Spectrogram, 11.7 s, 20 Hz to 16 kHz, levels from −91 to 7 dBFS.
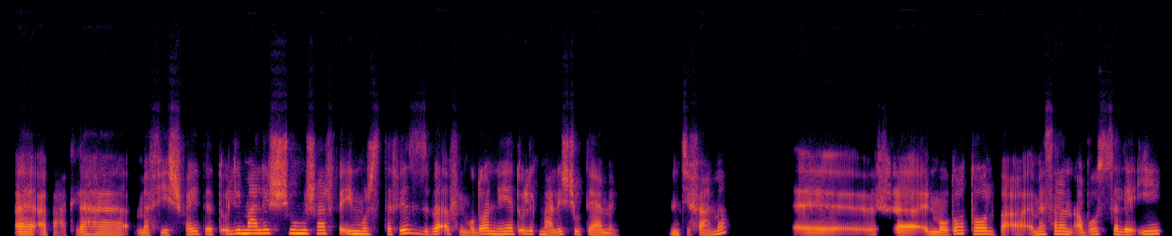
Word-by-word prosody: آآ، 175 - +5
أبعت 150 -4 -1
لها 165 -1 0
مفيش 145 0 -2
فايدة، 180 0 -1
تقُول 205 - -3
لي: 230 - +2
"معلش" 235 +1 +4
ومش 230 -1 +3
عارفة 225 0 0
إيه، - - +1
المستفِز 195 +2 +1
بقى 190 +3 +3
في - - -9
الموضوع 180 +4 +1
إن 195 -2 +1
هي 195 +2 +2
تقُول 200 - 0
لِك 205 -1 -4
معلش 175 +2 -1
وتعمل، 155 -7 -1 0.5
أنتِ 155 -1 -4
فاهمة، 160 - -1 0.7
آآ 475 - -1 0.2
فالموضوع 210 - +3
طال 200 -3 +2
بقى، - - -1
مثلًا 190 +2 0
أبُص 170 +6 -2
ألاقي 190 +3 +1
185 Hz, 155 wpm, -24 LUFS, 160-215 Hz, 0.7 s, آآ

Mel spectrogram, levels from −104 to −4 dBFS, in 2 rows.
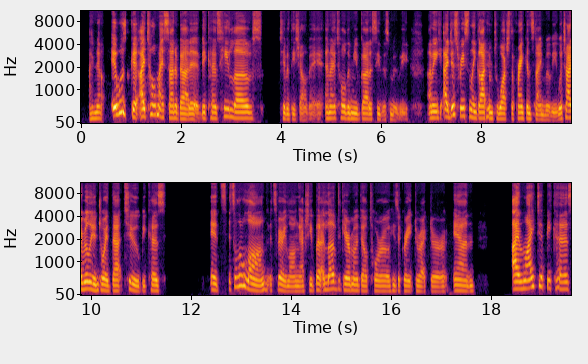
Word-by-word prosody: I 160 - -5
know, 170 0 -1 0.2
it - - +12
was 345 -2 +6
goo 210 - +5
I 220 - +8
told 280 +3 -1
my 270 - +3
son 180 -2 0
about 155 -3 +1
it 155 - 0
because 170 -1 -3
he 230 -1 -1
loves 175 - +1 0.4
Timothée 150 -3 -4
Chalamet, 275 +1 -11
and 170 0 -1
I 170 - 0
told 175 -1 -2
him 165 0 0
"You've 155 -2 -1
gotta 155 -1 -2
see 150 0 -6
this 130 0 -12
movie," 145 - -10 0.4
I 175 - -3
mean, 185 0 +2
I 210 -2 +5
just 260 0 +3
recently 225 -5 +2
got 175 -1 +3
him 170 - 0
to 165 - -10
watch 155 -1 0
the - - -6
Frankenstein 160 -5 0
movie, 130 -4 -6
which 160 +4 0
I 190 -1 +6
really 210 -1 +4
enjoyed 170 -3 +1
that 155 -1 -1
too 165 -8 -1
because 160 - -3 0.9
it's 180 -4 -2
it's - - -10
a 270 - -1
little 300 -1 +1
long, 175 -3 0
it's 170 - -12
very 170 -5 +1
long, 145 0 -5
actually, 150 +3 -6
but 180 +2 -1
I - - -1
loved 205 +4 -2
Guillermo 170 -2 0
del 155 -2 -5
Toro, 150 -1 -5
he's 160 -1 -9
a 160 - -4
great 150 -2 -4
director, 140 -1 -6
and 155 -2 -3 0.8
I 210 +1 +8
liked 235 +7 +1
it 275 -2 -1
because, 205 -3 -4
170 Hz, 210 wpm, -23 LUFS, 155-205 Hz, 0.9 s, it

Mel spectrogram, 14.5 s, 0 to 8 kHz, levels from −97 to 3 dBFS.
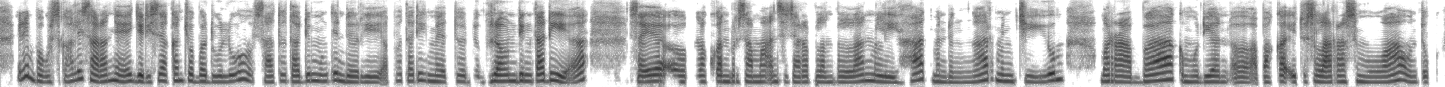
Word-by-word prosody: Ini 370 - +1
bagus 200 -6 -1
sekali 215 +7 -2
sarannya 215 -4 +3
ya 215 - +2
jadi 185 - 0
saya 220 +3 +4
akan 225 +2 -1
coba 205 -1 -1
dulu 205 +6 -3
1 190 +3 -3
tadi 195 +2 -1
mungkin 220 +1 -2
dari 180 -2 -3
apa 220 - -11
tadi? 220 0 -5
Metode 195 -1 -5 0.2
grounding 210 +1 +2
tadi 220 -5 +5
ya? 240 +5 +2 0.5
Saya, 200 +3 +4
eee, 195 -2 -1
melakukan 195 0 -1
bersamaan 190 -1 0
secara 185 -1 0
pelan-pelan, 185 +3 -3
melihat, 195 +6 0
mendengar, 180 +5 -3
mencium, 205 +3 0 0.4
meraba, 200 +6 +4
kemudian, 190 -2 -2
eee, 175 -1 -3
apakah 185 +3 0
itu 195 +1 +1
selaras 195 +1 +3
semua, 185 +6 0
untuk, 185 -1 -8
195 Hz, 155 wpm, -24 LUFS, 185-215 Hz, 0.5 s, tadi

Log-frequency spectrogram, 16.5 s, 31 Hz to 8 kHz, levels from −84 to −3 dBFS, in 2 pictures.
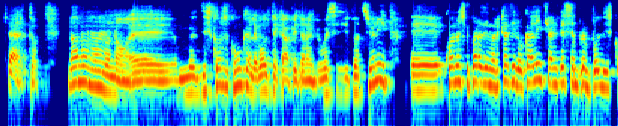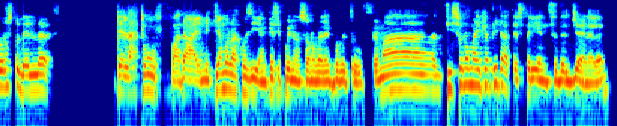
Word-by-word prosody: Certo, 105 0 -3 0.3
no, 200 +2 +1
no, 220 0 +2
no, 185 -3 +2
no, 150 -3 +2
no, 115 -5 +2
ehm, 115 +3 +1
il 135 - 0
discorso 150 +7 -1
comunque 190 +2 0
alle 130 - +1
volte 145 -1 0
capitano 120 -1 -1
anche 115 0 -1
queste 130 +1 -2
situazioni. 145 - -1 0.3
Ehm, 150 0 +1
quando 210 +5 +1
si 220 -3 -2
parla 220 +1 +2
di 205 - +1
mercati 205 +4 0
locali 215 +6 +1
c'è 230 -4 -1
anche 195 +1 0
sempre 205 -2 0
un 185 - +1
po' 175 +2 +1
il 180 - 0
discorso 180 +2 0
del 150 0 +1 0.8
della 140 -2 0
truffa 140 -6 -3
dai, 125 -2 +1
mettiamola 150 +6 0
così, 130 -3 0
anche 110 +4 0
se 130 0 -5
poi 130 - +1
non 120 -2 +1
sono 115 0 +1
vere 115 0 +2
e - - -1
proprie 115 -1 0
truffe; 110 +1 -3
ma 155 +3 +2 0.2
ti 170 +4 -1
sono 195 +4 +1
mai 190 -1 +1
capitate 195 -6 -1
esperienze 120 -2 -1
del 115 0 +2
genere? 110 +1 0
145 Hz, 195 wpm, -22 LUFS, 120-185 Hz, 0.8 s, no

